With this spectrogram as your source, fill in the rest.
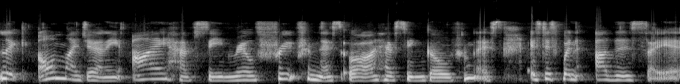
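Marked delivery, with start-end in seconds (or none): none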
